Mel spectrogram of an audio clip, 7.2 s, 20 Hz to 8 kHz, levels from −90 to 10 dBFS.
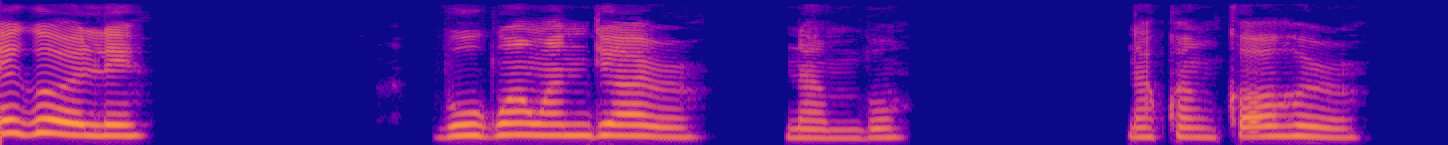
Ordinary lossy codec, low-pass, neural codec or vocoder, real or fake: AAC, 32 kbps; 7.2 kHz; none; real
